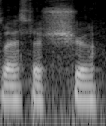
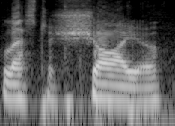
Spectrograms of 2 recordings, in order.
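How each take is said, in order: First: The ending is reduced to a short 'sher' sound. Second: The ending is a full 'shire', rhyming with fire. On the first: This is how locals say it. The speaker calls it right. "But no, it is just Leicestershire" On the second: It copies how the word shire is said alone. The speaker calls it wrong. "so I understand saying Leicestershire"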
